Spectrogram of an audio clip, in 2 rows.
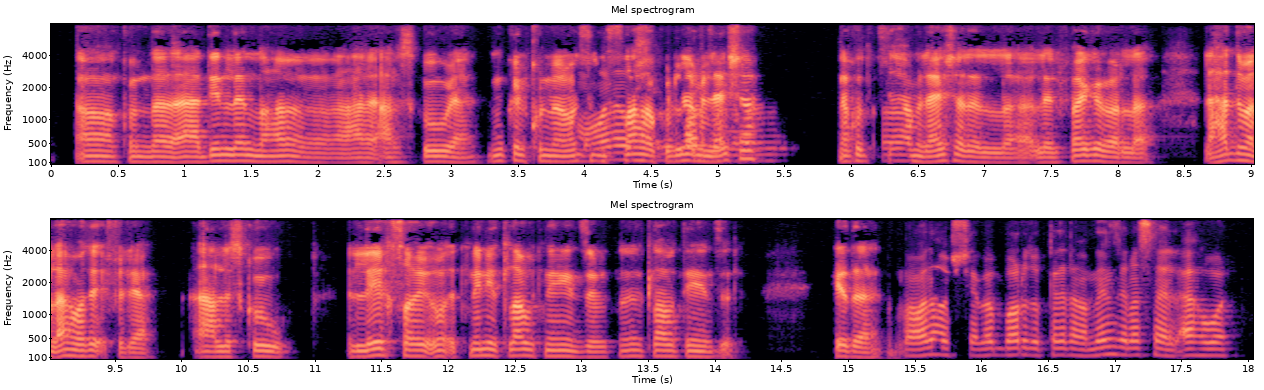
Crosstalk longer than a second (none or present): present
